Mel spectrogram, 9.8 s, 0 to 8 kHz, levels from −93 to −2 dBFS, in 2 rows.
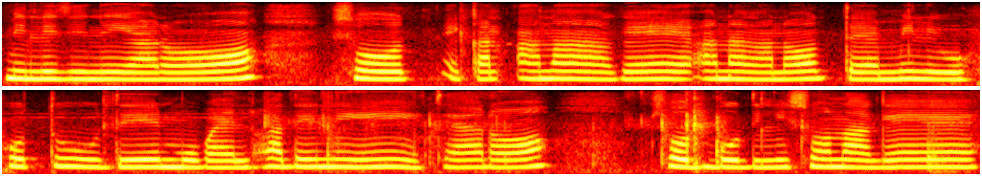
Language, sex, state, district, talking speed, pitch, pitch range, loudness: Chakma, female, Tripura, West Tripura, 125 wpm, 265 Hz, 255-275 Hz, -16 LUFS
